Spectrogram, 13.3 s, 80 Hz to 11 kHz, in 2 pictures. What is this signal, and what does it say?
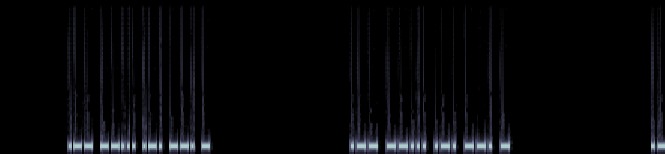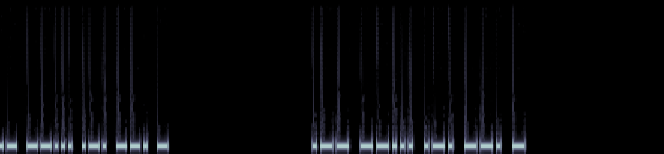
Morse code, heard as a keyed tone, about 36 wpm, 700 Hz. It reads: W7RGT W7RGT W7RGT W7RGT
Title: Speed Racing - USA 1x3 Call Signs 30wpm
